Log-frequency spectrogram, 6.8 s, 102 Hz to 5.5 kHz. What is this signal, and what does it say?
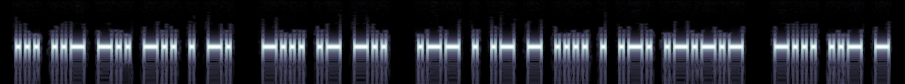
Morse code, heard as a keyed tone, about 34 wpm, 600 Hz. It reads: SUDDEN BAD WEATHER. BUT
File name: the old man and the sea / the old man and the sea 1 35wpm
